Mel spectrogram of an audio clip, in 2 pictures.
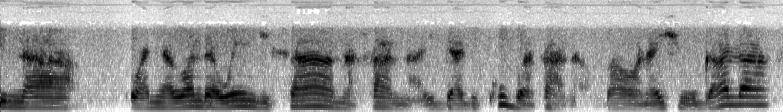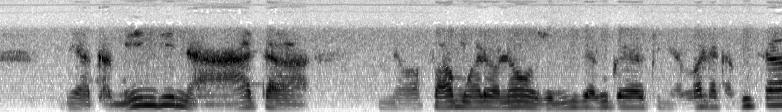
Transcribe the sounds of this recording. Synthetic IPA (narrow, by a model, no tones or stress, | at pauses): ina | waɲalwandawɛŋɡisanasanaiɗaɗikuɓwasanaːmbaɔwanaiʃiuɡanda | miakamiŋɡinahata | inawafahamuwalɛwanaɔzuŋɡumizaluɣajaɔkuɲalwandakaɓisa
